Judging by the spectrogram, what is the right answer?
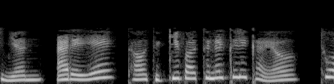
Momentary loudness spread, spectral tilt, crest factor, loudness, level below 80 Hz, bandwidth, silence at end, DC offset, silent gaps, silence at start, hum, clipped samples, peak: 6 LU; -11 dB/octave; 16 dB; -20 LUFS; -54 dBFS; 5.8 kHz; 0 s; under 0.1%; 0.52-0.56 s, 3.07-3.17 s; 0 s; none; under 0.1%; -4 dBFS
